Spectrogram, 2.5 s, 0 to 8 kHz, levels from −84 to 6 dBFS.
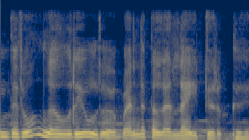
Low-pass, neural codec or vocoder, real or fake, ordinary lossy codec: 7.2 kHz; codec, 16 kHz, 2 kbps, X-Codec, HuBERT features, trained on balanced general audio; fake; none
